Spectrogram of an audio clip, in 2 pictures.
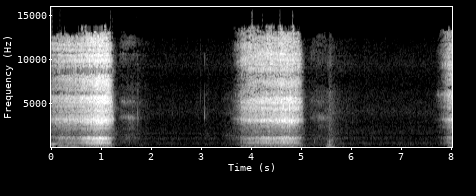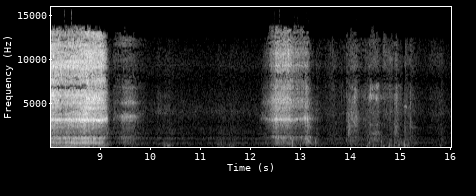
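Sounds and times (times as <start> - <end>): person snoring: 0.0 - 1.3, 3.6 - 5.1, 7.8 - 9.2, 12.3 - 13.3.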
